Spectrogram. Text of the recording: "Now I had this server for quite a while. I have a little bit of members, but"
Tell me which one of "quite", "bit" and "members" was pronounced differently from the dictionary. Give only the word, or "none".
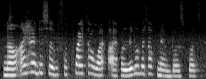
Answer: none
